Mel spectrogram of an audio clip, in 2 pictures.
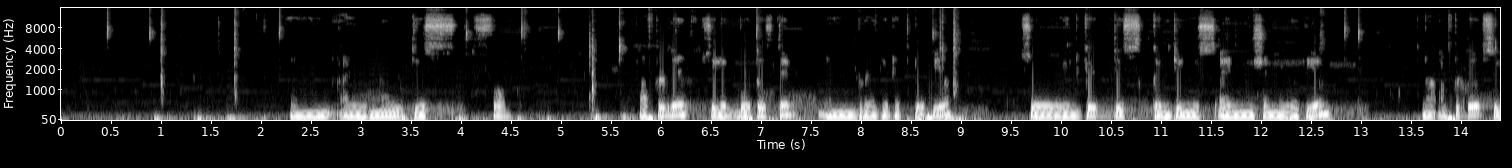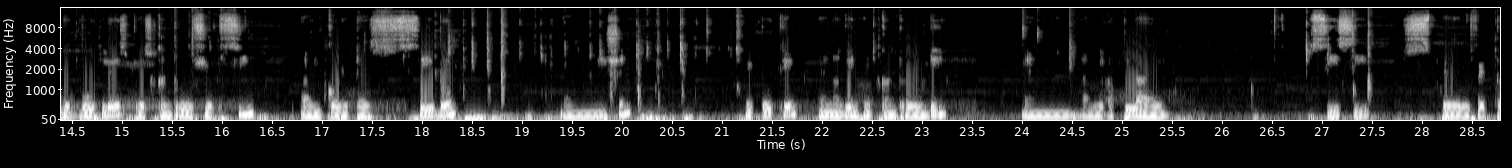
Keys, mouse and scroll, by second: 0.4 click, 0.8 space, 2.1-5.5 drag, 5.5 ctrl+a, 6.9-8.7 drag, 8.7 space, 12.4 space, 12.8 click, 14.3 ctrl+a, 15.9 ctrl+shift+c, 17.1-21.0 typing, 22.5 ctrl+d, 23.9 click, 24.4 ctrl+a, 26.8-28.7 typing.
